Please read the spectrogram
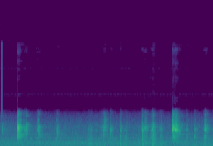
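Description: Light metallic clinks and taps from a stainless steel sheet-metal heat shield and a small hand tool as its two halves are fastened together: a few irregular strikes over a steady low hum.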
